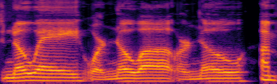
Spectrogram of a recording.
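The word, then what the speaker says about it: Noé: to go with like if it's no way or Noah or no I'm pretty sure it's no way oh good because that's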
